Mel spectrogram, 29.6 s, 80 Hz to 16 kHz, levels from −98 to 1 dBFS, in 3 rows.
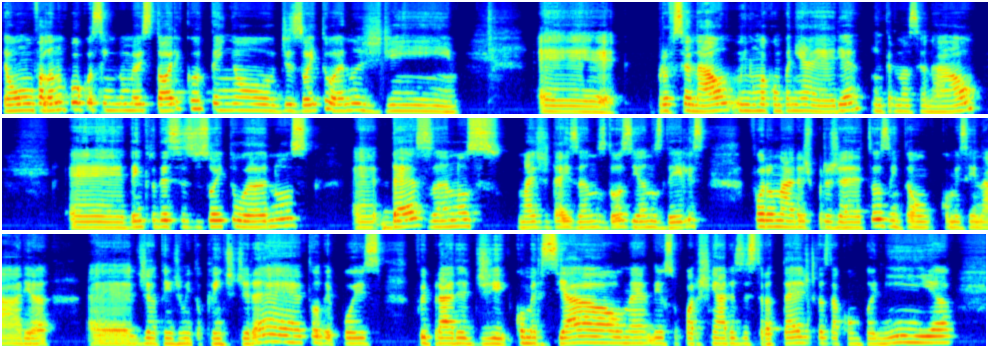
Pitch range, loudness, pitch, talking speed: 175-205 Hz, -24 LUFS, 190 Hz, 130 wpm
